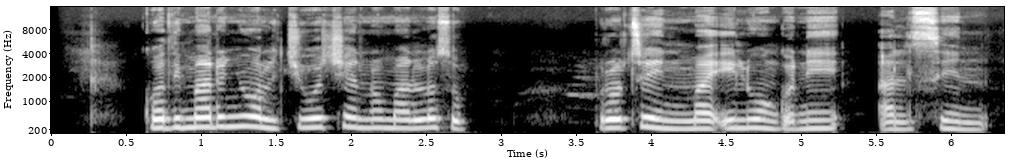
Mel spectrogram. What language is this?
Luo (Kenya and Tanzania)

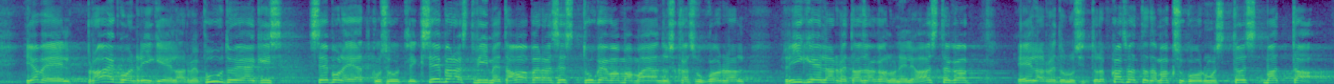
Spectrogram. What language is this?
Estonian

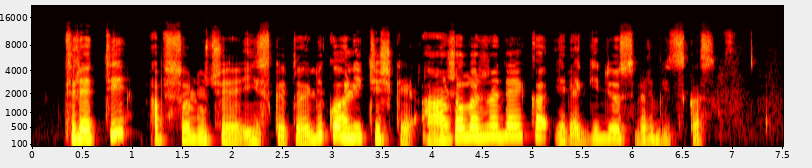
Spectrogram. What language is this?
Lithuanian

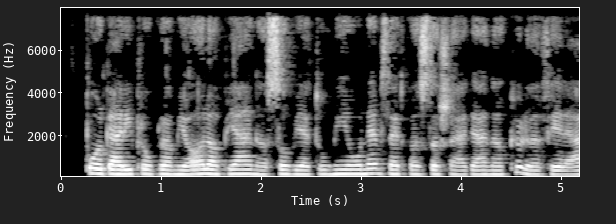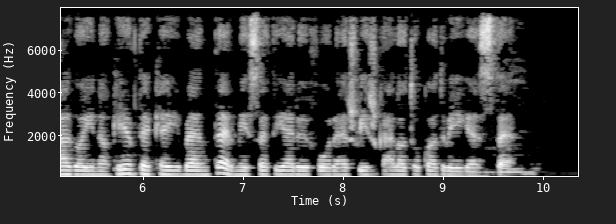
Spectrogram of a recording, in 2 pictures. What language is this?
Hungarian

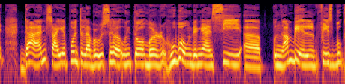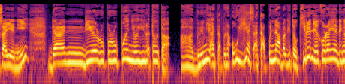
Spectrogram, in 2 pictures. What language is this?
Malay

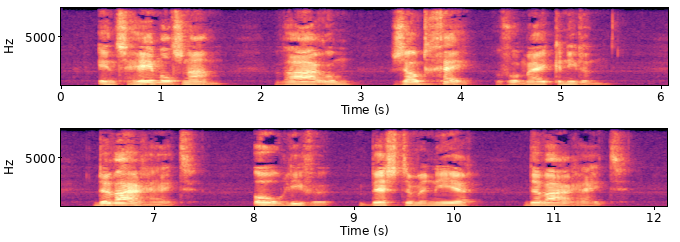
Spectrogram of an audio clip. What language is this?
Dutch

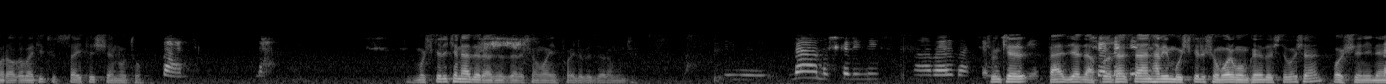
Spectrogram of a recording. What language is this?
Persian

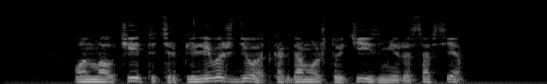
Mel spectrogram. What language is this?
Russian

